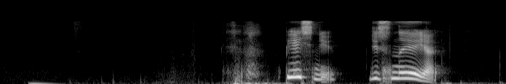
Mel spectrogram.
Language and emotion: Russian, sad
